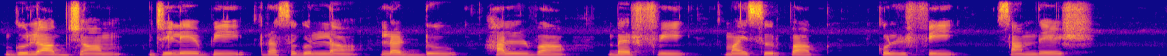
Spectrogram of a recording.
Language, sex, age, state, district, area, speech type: Telugu, female, 18-30, Andhra Pradesh, Kadapa, urban, spontaneous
